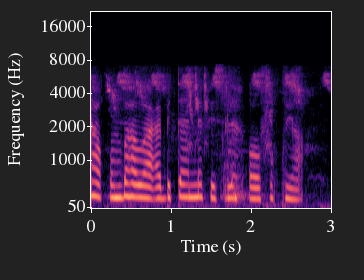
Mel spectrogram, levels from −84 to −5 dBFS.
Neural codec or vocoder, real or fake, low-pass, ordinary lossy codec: none; real; 7.2 kHz; none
